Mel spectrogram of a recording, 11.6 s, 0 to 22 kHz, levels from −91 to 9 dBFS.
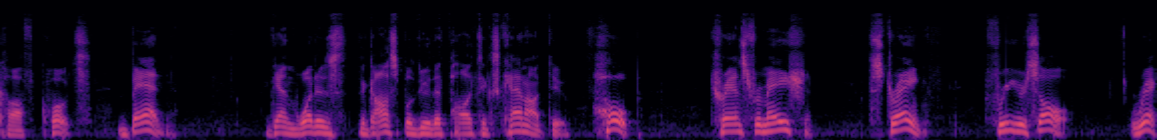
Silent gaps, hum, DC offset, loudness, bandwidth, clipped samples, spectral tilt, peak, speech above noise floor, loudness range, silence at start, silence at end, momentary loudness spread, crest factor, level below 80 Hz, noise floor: none; none; under 0.1%; -37 LUFS; 15.5 kHz; under 0.1%; -5 dB/octave; -20 dBFS; 38 dB; 2 LU; 0 s; 0 s; 11 LU; 18 dB; -72 dBFS; -75 dBFS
